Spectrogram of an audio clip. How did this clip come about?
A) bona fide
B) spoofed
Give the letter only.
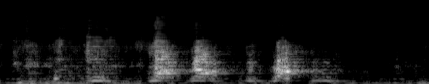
B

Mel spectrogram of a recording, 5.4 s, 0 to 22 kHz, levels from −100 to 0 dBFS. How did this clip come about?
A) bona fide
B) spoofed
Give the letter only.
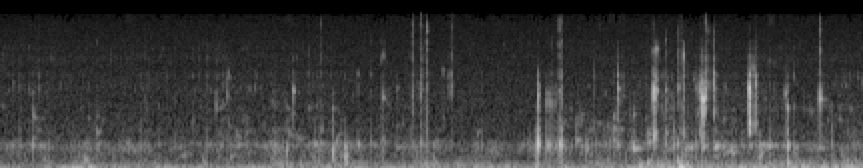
A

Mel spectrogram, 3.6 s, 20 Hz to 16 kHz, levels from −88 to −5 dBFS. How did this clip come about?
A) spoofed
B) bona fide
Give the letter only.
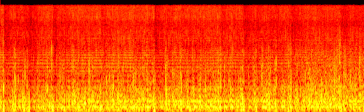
B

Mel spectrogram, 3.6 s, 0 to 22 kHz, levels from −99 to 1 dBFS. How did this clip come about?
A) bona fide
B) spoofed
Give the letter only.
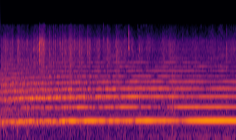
A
